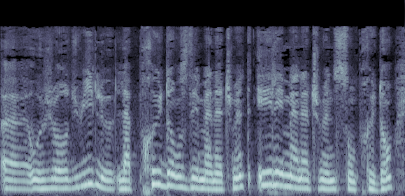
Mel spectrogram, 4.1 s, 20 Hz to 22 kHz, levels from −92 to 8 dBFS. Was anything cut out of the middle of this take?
yes; 1 cut; at 1.1 s

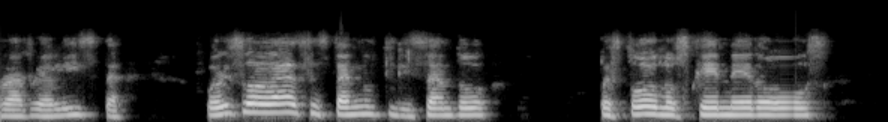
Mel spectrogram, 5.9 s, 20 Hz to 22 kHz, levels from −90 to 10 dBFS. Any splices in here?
no; 0 cuts

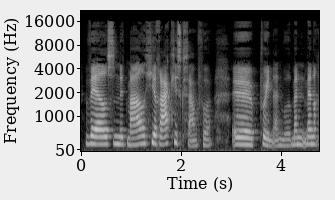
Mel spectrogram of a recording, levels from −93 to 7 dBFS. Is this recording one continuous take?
yes; 0 cuts

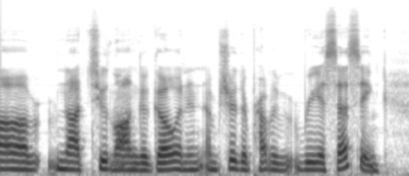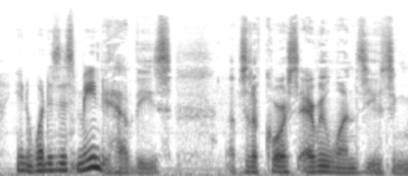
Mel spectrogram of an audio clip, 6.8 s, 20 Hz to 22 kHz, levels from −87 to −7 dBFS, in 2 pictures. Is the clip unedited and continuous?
no; 2 cuts; at 4.2 s, 5.4 s

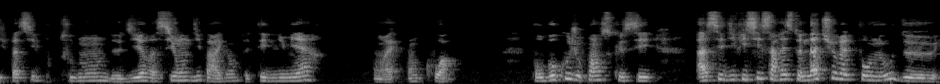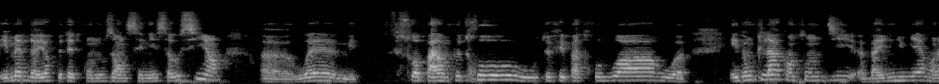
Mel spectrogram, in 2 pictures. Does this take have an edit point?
no; 0 cuts

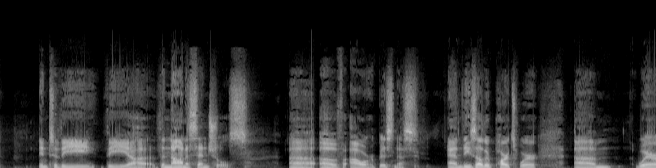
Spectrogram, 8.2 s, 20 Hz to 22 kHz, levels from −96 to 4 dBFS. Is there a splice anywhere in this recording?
no; 0 cuts

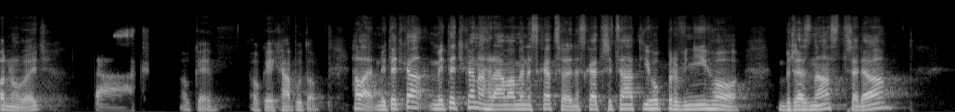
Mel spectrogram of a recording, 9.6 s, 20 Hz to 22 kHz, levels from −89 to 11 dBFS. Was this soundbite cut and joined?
no; 0 cuts

